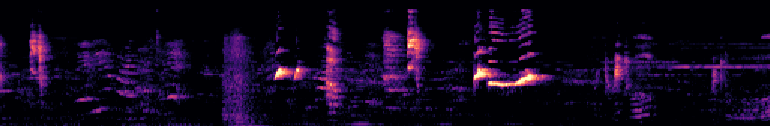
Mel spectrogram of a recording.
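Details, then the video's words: Indoor bonded pair of African grey parrots talking; a busy mix of chatter, mumbled word-like sounds, clear looping whistles and brief squawks comes in uneven bursts, with a rustle of handling noise partway through. "Talking Parrot #African Grey Parrot Bonded Pair"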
